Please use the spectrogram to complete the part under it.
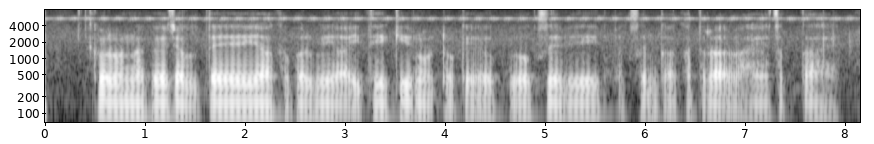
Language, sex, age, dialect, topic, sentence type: Hindi, male, 56-60, Awadhi Bundeli, banking, statement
